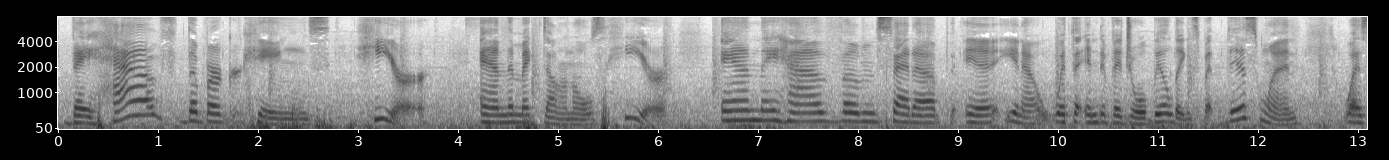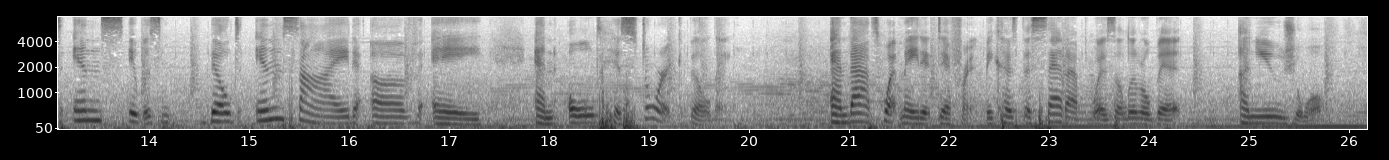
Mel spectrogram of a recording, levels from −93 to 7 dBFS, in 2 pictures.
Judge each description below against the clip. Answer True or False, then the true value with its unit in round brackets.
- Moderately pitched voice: True (175 Hz)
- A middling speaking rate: False (120 wpm)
